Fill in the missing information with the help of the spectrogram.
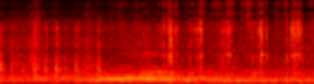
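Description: A large blue painted steel car body panel, either a hood or a door, made of hollow sheet metal, is knocked and tapped with knuckles and fingertips. The taps are short, irregular, dull knocks with a brief metallic ring, heard over a steady low background hum.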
